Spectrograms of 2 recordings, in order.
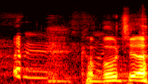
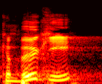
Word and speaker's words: kombucha: Kombucha? Smell there. That's it. Yeah, okay. How do you say that? Kombucha? Is that the pronunciation? I think it might be. It sounds right. Kombuki?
